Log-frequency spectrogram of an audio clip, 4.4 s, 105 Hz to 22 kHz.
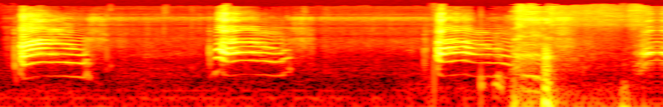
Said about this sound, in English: What is that? It's a kitten. Yeah, why do you have a cat in estrus so quickly? Because my 2-year-old likes to push all the animal sound buttons.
